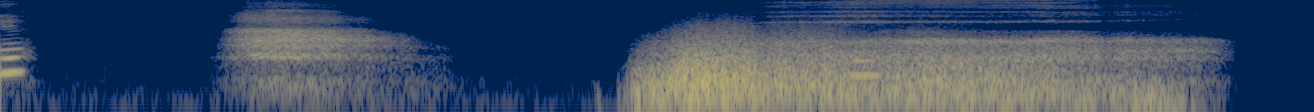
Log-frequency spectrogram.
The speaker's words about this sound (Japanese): 吐息の吹きかけは反則？そんなルールありません。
